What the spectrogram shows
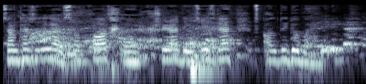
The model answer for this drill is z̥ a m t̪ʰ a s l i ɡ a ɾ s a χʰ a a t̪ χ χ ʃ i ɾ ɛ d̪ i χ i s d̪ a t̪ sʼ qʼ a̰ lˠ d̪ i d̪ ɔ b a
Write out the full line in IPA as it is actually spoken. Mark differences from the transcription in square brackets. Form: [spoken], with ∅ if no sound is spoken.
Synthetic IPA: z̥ a m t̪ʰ a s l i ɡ a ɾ s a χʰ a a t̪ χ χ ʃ i ɾ [a] d̪ i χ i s d̪ a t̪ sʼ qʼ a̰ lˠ d̪ i d̪ ɔ b a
